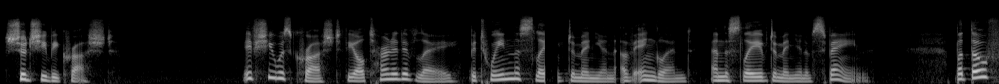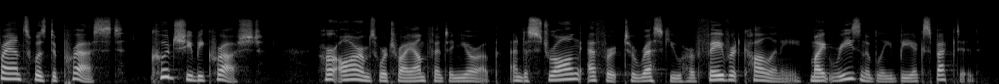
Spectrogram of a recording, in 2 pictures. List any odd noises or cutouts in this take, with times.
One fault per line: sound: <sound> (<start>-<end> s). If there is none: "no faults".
sound: dropout (5.4-5.6 s)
